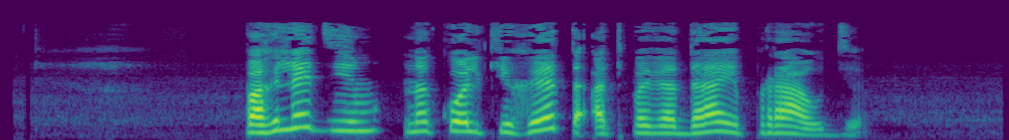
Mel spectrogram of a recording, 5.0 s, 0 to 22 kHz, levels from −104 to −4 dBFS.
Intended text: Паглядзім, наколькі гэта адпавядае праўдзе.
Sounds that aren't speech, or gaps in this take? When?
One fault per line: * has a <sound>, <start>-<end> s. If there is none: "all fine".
all fine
